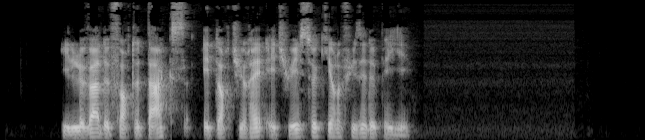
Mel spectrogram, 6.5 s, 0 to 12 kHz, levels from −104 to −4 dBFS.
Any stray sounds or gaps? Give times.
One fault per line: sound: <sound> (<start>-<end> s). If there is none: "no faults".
no faults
